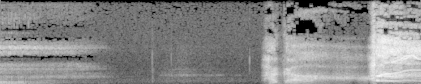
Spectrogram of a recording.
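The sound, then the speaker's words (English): A person imitates the low, rumbly growl a dog makes when someone gets too close to its bone or food, with a harsh, throaty voice. A short quieter growl comes first, then a pause, then a louder, rougher burst lasting over a second. “Yeah, it's like a low, rumbly, growly sound.”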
